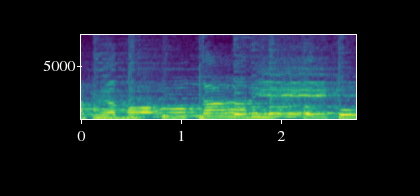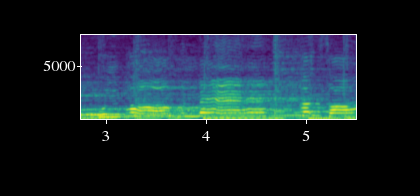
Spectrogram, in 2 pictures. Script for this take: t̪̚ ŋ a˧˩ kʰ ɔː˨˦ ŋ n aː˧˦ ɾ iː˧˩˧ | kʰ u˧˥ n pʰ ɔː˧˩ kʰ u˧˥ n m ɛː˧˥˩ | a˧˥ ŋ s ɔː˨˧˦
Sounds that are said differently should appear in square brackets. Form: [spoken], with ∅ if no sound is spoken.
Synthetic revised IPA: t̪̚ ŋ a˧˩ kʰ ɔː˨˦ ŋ n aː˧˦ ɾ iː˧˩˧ | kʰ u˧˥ n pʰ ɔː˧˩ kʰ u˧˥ n m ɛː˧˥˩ | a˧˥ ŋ s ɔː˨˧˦

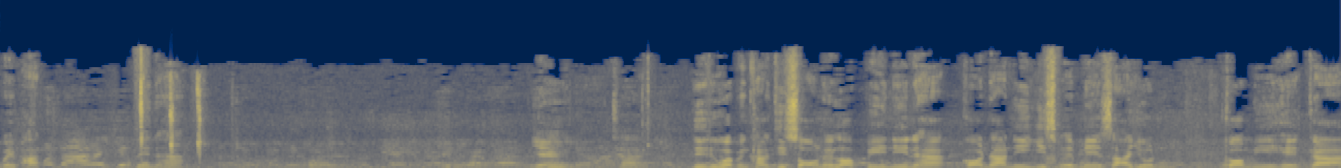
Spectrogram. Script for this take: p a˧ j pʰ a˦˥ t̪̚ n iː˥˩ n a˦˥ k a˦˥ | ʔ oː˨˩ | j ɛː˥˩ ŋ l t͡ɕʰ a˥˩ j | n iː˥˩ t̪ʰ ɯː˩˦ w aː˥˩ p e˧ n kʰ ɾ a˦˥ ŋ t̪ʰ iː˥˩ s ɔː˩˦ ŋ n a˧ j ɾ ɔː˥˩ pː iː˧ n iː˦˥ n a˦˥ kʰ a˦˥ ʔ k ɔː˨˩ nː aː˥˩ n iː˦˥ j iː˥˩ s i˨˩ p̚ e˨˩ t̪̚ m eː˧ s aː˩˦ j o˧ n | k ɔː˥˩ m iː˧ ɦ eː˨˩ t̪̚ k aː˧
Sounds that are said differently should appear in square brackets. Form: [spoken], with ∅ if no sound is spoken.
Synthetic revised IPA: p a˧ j pʰ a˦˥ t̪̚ n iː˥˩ n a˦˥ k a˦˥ | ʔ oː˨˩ | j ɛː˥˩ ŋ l t͡ɕʰ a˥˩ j | n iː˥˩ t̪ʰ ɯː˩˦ w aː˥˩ p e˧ n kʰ ɾ a˦˥ ŋ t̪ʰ iː˥˩ s ɔː˩˦ ŋ n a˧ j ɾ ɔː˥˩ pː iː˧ n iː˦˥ n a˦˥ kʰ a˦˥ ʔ k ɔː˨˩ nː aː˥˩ n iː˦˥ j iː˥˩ s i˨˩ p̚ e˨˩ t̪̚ m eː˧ s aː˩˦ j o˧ n | k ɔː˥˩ m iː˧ ɦ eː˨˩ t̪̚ k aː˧

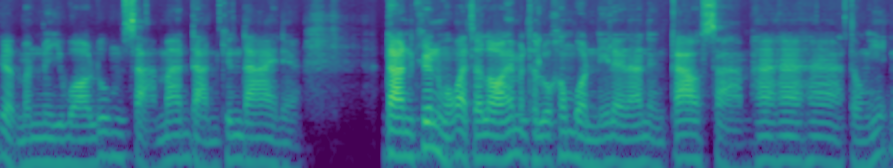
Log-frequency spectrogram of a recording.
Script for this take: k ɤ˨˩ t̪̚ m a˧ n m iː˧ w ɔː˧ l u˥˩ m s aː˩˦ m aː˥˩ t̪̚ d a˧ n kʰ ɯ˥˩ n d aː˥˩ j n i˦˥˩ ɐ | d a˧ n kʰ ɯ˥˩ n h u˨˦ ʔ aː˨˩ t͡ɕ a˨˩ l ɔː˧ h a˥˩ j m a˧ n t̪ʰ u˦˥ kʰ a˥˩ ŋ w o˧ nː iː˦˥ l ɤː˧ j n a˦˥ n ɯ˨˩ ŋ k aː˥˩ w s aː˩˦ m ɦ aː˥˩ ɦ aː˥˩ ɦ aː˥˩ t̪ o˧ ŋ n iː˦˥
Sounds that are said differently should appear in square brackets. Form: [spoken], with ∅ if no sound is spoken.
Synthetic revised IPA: k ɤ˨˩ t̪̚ m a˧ n m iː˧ w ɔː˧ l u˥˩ m s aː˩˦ m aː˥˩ t̪̚ d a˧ n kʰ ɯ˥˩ n d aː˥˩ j n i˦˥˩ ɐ | d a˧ n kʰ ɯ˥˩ n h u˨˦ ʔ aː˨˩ t͡ɕ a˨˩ l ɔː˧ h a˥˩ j m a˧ n t̪ʰ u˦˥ kʰ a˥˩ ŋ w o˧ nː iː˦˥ l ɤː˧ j n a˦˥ n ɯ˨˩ ŋ k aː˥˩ w s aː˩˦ m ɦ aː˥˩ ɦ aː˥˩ ɦ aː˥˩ t̪ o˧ ŋ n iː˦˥

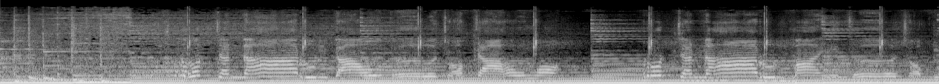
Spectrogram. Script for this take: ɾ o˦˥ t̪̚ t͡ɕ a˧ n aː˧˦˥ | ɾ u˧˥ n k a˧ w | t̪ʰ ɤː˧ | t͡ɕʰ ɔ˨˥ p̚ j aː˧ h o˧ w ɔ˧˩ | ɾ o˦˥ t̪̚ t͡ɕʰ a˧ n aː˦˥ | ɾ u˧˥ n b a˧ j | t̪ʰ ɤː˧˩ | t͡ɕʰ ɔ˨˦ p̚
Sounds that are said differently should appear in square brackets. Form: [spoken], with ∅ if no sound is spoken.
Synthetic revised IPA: ɾ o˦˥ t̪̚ t͡ɕ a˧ n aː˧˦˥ | ɾ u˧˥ n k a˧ w | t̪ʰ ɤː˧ | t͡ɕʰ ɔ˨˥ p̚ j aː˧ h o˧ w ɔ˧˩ | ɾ o˦˥ t̪̚ [t͡ɕ] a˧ n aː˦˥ | ɾ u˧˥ n [m] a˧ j | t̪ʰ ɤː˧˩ | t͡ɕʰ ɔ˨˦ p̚

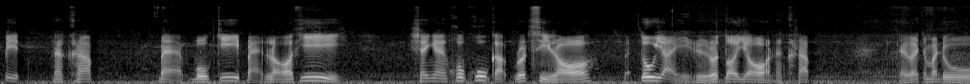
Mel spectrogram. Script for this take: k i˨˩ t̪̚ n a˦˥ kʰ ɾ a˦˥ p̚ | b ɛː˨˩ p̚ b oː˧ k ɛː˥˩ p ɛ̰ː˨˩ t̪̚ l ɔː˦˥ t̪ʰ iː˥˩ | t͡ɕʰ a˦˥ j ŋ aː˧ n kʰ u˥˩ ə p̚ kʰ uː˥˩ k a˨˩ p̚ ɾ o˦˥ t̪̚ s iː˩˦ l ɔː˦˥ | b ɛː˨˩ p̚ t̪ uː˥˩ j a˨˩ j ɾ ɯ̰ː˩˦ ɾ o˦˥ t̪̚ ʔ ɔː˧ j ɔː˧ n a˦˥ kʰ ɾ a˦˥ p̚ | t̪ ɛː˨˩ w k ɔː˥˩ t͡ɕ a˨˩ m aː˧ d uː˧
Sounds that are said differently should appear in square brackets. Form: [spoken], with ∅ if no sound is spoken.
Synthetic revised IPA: [p] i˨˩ t̪̚ n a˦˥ kʰ ɾ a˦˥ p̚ | b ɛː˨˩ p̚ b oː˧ k [iː˥˩] p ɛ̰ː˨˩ t̪̚ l ɔː˦˥ t̪ʰ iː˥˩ | t͡ɕʰ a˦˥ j ŋ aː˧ n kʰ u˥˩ ə p̚ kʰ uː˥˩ k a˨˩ p̚ ɾ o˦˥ t̪̚ s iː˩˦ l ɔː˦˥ | b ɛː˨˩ p̚ t̪ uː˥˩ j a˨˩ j ɾ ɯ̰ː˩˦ ɾ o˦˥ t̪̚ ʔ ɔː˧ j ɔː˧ n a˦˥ kʰ ɾ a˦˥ p̚ | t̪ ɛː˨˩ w k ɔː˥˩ t͡ɕ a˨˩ m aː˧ d uː˧

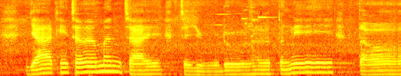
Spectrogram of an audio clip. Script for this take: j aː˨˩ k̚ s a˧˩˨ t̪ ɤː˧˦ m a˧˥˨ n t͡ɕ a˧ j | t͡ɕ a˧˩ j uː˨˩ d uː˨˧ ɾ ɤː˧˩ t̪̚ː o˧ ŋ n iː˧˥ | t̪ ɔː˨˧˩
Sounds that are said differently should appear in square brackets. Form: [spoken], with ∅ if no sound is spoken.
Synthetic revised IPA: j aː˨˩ k̚ [h] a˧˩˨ [t̪ʰ] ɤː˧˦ m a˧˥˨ n t͡ɕ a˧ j | t͡ɕ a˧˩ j uː˨˩ d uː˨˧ [l] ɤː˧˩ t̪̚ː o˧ ŋ n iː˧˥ | t̪ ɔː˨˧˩

